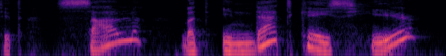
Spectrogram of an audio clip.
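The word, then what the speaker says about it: sale: the accent it means dirty and then you pronounce it Sal but in that case here okay you put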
